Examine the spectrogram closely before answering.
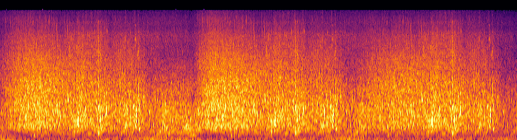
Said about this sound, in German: Wir tauchen ein in das Feld von Wasser und Wellen und ich bin dabei.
